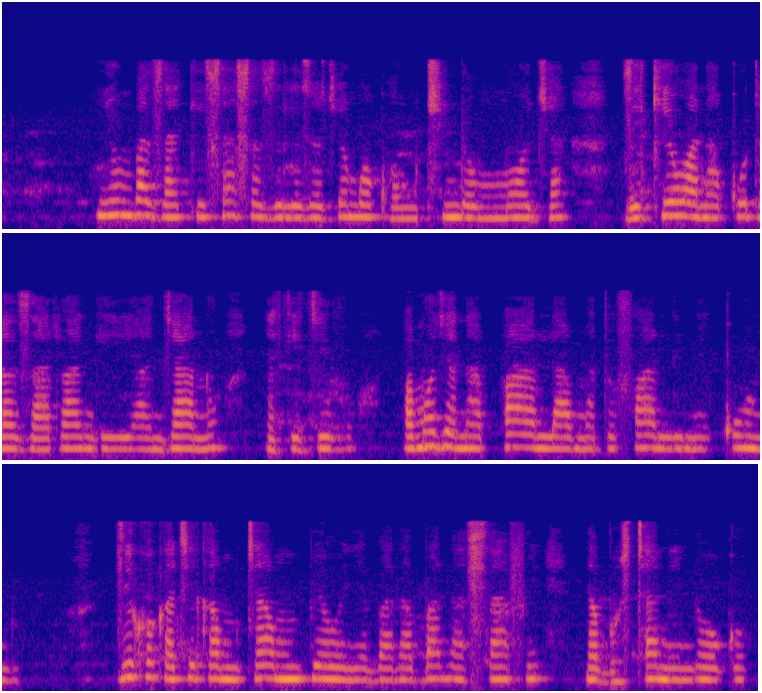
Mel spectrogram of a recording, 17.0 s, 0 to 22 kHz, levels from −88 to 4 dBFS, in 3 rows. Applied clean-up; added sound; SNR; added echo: none; none; none; none.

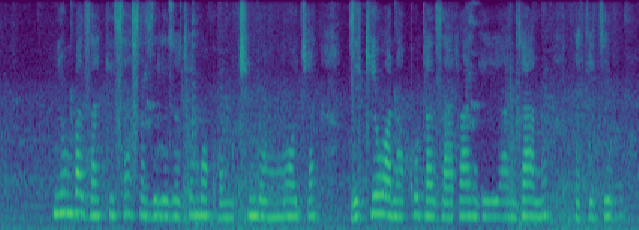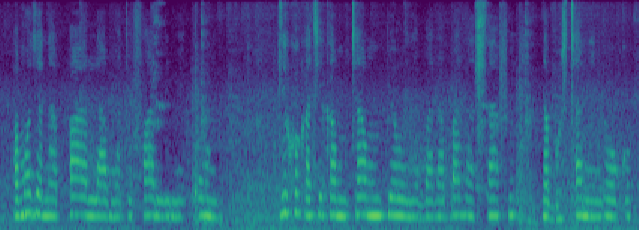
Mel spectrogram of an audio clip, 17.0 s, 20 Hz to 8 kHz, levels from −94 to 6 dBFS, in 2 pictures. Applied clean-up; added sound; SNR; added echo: none; Sliding door; 15 dB; none.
